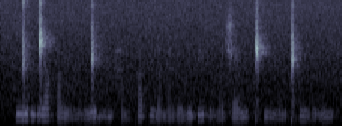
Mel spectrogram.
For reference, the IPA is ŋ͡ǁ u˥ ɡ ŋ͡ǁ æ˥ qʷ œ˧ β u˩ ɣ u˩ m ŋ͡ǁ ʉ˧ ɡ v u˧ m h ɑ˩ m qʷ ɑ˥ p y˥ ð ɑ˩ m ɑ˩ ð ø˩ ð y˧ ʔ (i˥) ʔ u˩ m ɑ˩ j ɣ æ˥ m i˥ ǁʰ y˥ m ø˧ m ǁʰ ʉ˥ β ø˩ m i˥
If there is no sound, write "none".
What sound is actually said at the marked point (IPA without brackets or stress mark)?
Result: y˥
